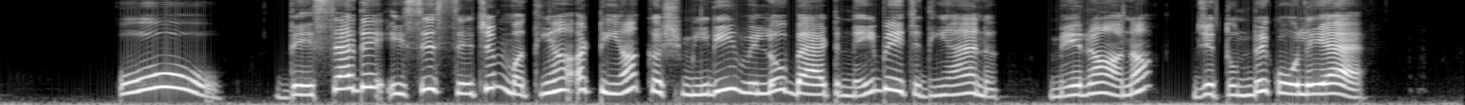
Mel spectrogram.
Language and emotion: Dogri, surprised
